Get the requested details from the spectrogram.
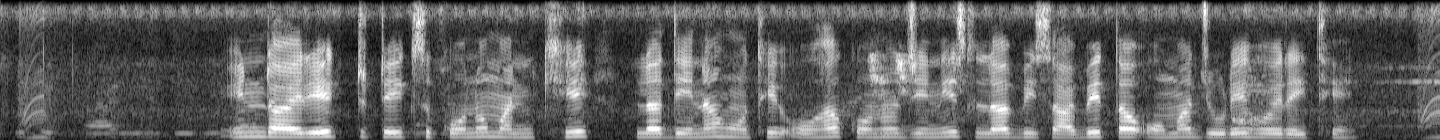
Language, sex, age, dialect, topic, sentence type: Chhattisgarhi, female, 18-24, Western/Budati/Khatahi, banking, statement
